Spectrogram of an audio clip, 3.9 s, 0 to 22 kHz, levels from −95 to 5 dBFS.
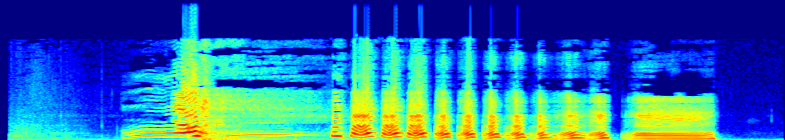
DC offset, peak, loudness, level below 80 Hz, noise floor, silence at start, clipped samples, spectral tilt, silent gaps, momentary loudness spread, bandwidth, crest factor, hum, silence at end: under 0.1%; 0 dBFS; -14 LUFS; -46 dBFS; -43 dBFS; 0.15 s; under 0.1%; -1 dB/octave; none; 15 LU; 18.5 kHz; 16 dB; none; 0.35 s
